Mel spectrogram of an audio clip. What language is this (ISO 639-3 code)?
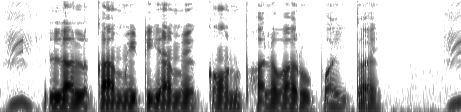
mag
